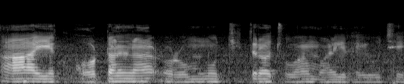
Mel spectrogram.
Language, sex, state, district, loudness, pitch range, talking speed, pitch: Gujarati, male, Gujarat, Gandhinagar, -20 LUFS, 115-130 Hz, 165 wpm, 125 Hz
